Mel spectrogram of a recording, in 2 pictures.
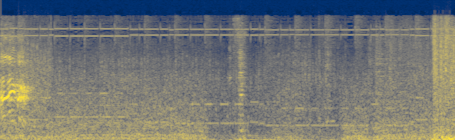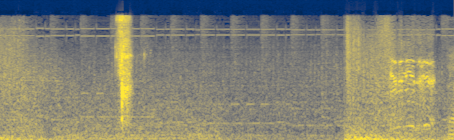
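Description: Tank cannon shots and armor hits in a World of Tanks-style battle game, with a sharp crack near the middle and heavier booming bursts at the start, around six seconds and near the end, all under continuous game noise and talk.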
